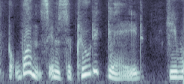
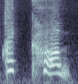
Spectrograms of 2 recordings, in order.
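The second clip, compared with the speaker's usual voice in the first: cried; 9 semitones higher, slower than usual. A narrator's reading. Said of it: "he cried".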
